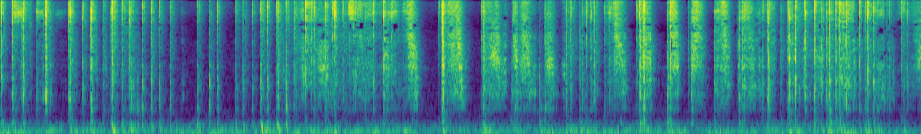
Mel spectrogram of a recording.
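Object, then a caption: Aluminum laptop lid. Long nails tap and scratch quickly across the flat aluminum lid of a MacBook Pro laptop. The result is a dense run of crisp, bright clicks and scraping strokes, mostly high in tone, with very little low end and almost no ring after each touch.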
